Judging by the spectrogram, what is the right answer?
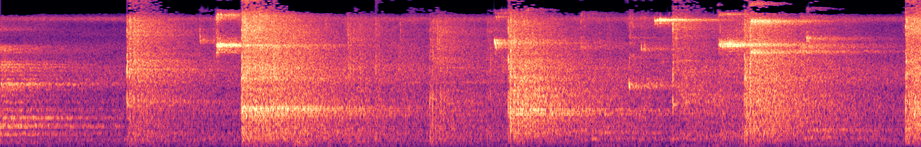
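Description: Badminton rally: a racket strikes the shuttlecock sharply every two to three seconds, twice in quick succession near the start, and each hit echoes through the hall. Short high squeaks of shoes on the court come between the hits.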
